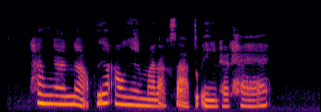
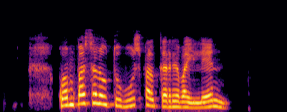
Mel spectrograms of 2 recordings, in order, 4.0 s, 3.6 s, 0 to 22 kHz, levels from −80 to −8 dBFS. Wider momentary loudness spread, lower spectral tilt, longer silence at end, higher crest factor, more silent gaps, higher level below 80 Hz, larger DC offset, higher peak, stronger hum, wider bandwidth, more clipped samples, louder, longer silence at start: second, 7 LU vs 10 LU; second, -4.5 dB/octave vs -6.5 dB/octave; about the same, 0.65 s vs 0.75 s; about the same, 16 dB vs 16 dB; second, none vs 0.66-0.72 s; second, -70 dBFS vs -60 dBFS; neither; second, -14 dBFS vs 0 dBFS; neither; first, 11.5 kHz vs 7.6 kHz; neither; second, -29 LUFS vs -15 LUFS; about the same, 0.4 s vs 0.35 s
